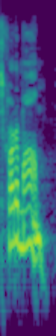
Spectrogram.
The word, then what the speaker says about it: cardamom: Is that how it's spelled? Mom? Isn't there an N at the end? – It's cardamom. – Oh, for Christ's sakes. Is it really? – Yeah. – Wow. – It's got mom in it.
